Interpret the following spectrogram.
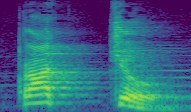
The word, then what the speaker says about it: প্রাচ্য: এর উদাহরণ প্রাচ্য, পয়রফলা আকার, চয় জফলা প্রাচ্য। কিভাবে উচ্চারণ করব? প্রাচ্য, প্রাচ্য। চকে দুবার উচ্চারণ, একটা ছোট চ একটা বড় চ। প্রাচ্য। বর্গজয় জফলা জ, বর্গজয় জফলা জ।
